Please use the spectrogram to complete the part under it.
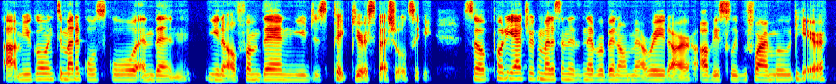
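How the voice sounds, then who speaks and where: A woman in her late twenties, from Syria, speaks. Her voice is smooth and resonant, recorded close and dry. She tells her story earnestly, stopping often to restart her sentences. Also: on the low side, level tone, dry recording. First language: Arabic. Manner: earnest, halting with many fillers and restarts. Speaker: podiatry student guest. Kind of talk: personal story in interview.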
